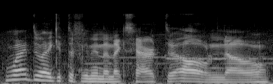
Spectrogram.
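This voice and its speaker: A man's voice: medium pitch, big pitch swings, brisk, fairly bright tone, faint music behind. A man giving casual, rambling live gameplay commentary, swearing and prone to giggling. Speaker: game streamer.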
